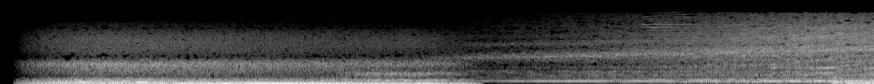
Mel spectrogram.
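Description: Cinematic logo-intro sound design: a loud, deep rumble that cuts off suddenly about five seconds in, followed by a rising whoosh over a low hum that keeps building.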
